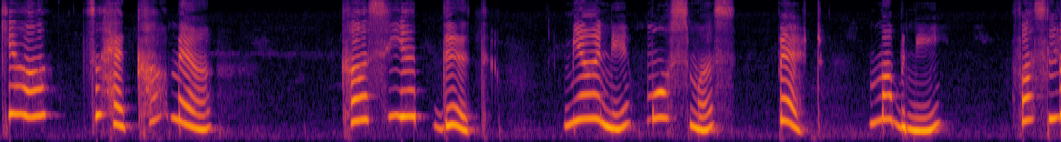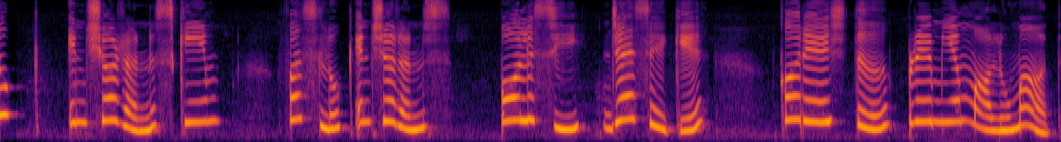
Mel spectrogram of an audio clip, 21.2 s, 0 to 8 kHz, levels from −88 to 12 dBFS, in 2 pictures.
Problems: none marked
